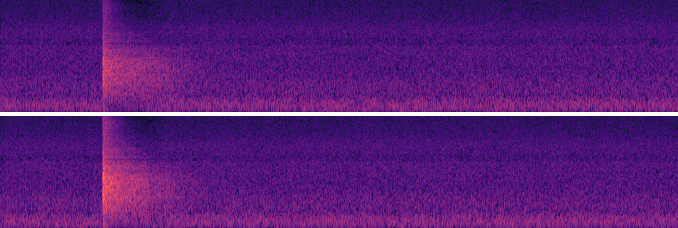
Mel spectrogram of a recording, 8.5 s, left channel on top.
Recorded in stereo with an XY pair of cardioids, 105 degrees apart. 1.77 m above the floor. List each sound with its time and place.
1.3 s a clap: 45° right, 1.2 m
